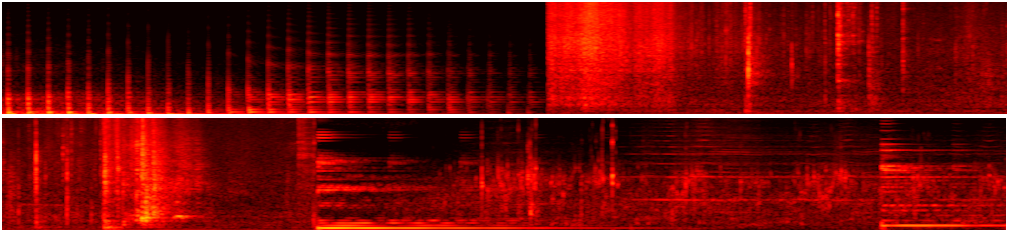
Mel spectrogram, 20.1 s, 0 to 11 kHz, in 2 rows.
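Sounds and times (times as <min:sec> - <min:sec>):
music: 0:00.0 - 0:05.5, 0:13.2 - 0:20.0
low musical drone: 0:13.2 - 0:20.0.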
